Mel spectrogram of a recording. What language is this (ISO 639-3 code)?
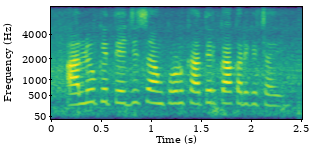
bho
